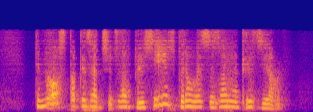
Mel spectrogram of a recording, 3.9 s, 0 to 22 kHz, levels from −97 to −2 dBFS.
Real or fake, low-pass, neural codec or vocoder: fake; 7.2 kHz; codec, 44.1 kHz, 0.9 kbps, DAC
